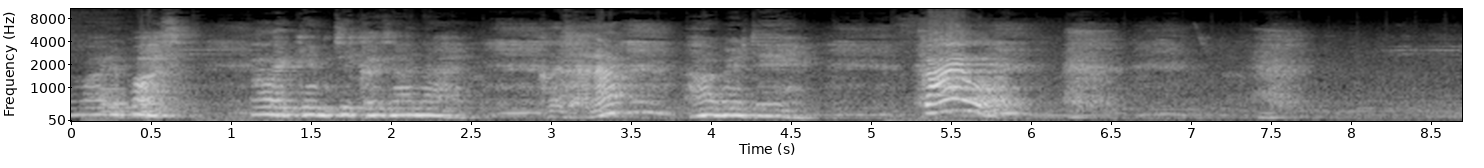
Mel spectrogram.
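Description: An elderly man moans and speaks weakly, close by.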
